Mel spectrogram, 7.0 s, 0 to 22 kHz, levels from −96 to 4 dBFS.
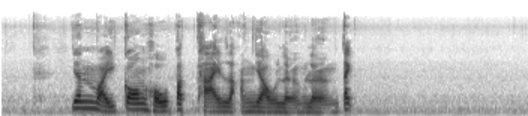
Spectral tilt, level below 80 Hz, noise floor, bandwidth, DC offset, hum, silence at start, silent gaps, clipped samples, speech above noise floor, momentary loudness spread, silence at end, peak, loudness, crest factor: -5.5 dB/octave; -60 dBFS; -56 dBFS; 14 kHz; under 0.1%; none; 0.95 s; none; under 0.1%; 38 dB; 6 LU; 2.35 s; -2 dBFS; -19 LUFS; 18 dB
